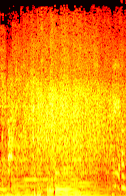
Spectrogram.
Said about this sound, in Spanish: Aplausos nuevamente.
